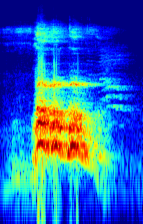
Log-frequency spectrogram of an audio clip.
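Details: Chapel, a Bullmastiff who hardly ever barks, gives a single deep, drawn-out bark lasting over a second, then a person chuckles.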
